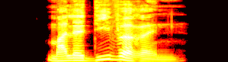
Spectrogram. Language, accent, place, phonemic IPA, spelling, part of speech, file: German, Germany, Berlin, /maləˈdiːvɐʁɪn/, Malediverin, noun, De-Malediverin.ogg
- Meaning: Maldivian (female person from the Maldives or of Maldivian descent)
